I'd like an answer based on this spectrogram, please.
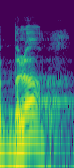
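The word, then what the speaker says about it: blow: तो बी से पढ़ेंगे आधा ब। क्यों? क्योंकि बी और एल एक साथ है। तो दो अक्षर एक साथ आएगा। तो पहले वाले को आधा लिखा करेंगे। ठीक है? तो यह हो गया ब्ल। और ओ डब्ल्यू का उच्चारण होता है ओ की मात्रा।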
